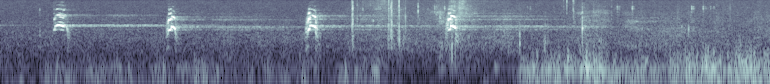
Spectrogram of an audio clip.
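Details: Deer calling, several high, clear tonal cries that rise briefly and then hold a steady pitch. About five calls come at uneven intervals of one to one and a half seconds, with a low rumble of background noise rising near the end.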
